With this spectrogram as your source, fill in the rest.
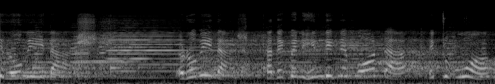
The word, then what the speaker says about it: রবিদাস: এই ভজনটি যিনি রচনা করেছেন তার নাম হচ্ছে রুদাস রুদাস আসলে রুদাস তার নাম নয় বাঙালিরা বলে রদাস তার নাম হচ্ছে কি রবিদাস রবিদাস দেখবেন হিন্দিতে একটু উচ্চারণ হয় রবিদাস রবিদাস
